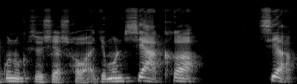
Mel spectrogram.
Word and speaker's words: 下课: 下课 হ্যাঁ, সিয়া খ নট সিয়ে, এটা উচ্চারণ কি সিয়া, সিয়া খ মানে হচ্ছে ক্লাস ইজ ওভার, ক্লাস শেষ।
